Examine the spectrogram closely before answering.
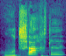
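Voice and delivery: high, disbelieving question; a husband baffled by the gift; incredulous echo. Acted.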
